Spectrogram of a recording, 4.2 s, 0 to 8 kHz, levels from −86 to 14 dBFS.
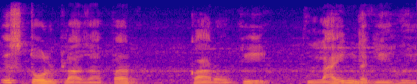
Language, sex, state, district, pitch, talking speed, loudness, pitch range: Hindi, male, Madhya Pradesh, Dhar, 110 Hz, 130 wpm, -21 LUFS, 100-140 Hz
